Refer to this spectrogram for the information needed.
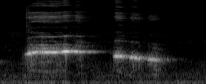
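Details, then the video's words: Indoors, a female Congo African grey parrot kept as a pet gives a clear whistle: one long steady pure note, then a shorter note gliding slightly downward, in a silent room. "Symon is very chatty today, I hope you enjoy the few minutes while she practices"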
